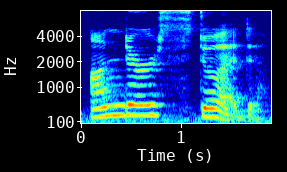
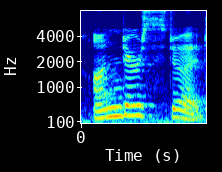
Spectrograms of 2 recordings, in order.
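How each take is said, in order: First: Understood, stretched very slowly; slow dictation. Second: Said in the usual way. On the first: Shown as a demonstration. Teacher dictating understood to second graders, very slow. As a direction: draw out understood for the class. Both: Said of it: "compound word that you're going to write is".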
